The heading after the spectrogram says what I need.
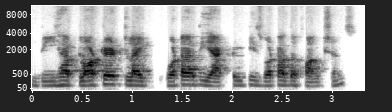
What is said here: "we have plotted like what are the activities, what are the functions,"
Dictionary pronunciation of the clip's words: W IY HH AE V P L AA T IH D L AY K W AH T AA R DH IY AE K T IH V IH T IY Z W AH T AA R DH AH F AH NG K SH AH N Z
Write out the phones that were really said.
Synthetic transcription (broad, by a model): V IY HH AE V P L AA T IH D L AY K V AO T AA R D IY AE K T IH V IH T IY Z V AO T AA R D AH F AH NG K SH AH N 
